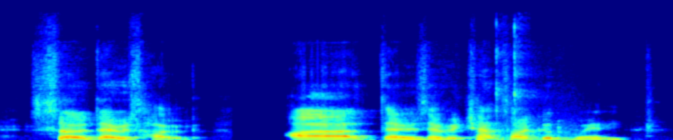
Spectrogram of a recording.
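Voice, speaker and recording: A high-pitched man with a London accent, at a moderate pace. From UK. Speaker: podcast co-host, gamer/streamer. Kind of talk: casual chat. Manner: halting, repetitive stammers.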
